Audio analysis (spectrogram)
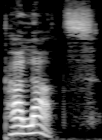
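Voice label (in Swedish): "palats", Swedish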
